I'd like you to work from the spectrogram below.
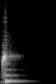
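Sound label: C#4, bass flute; Xsample VOL-2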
